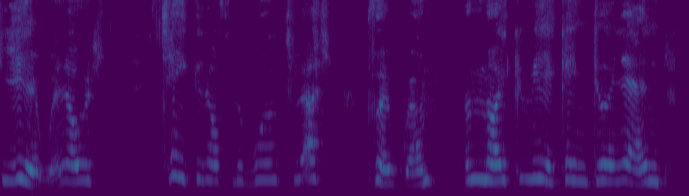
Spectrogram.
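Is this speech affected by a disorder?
Yes: cerebral palsy; physio.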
